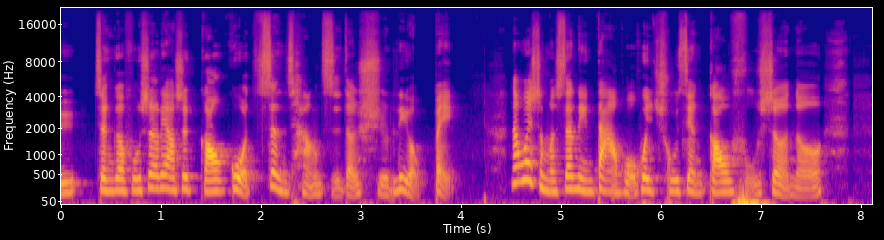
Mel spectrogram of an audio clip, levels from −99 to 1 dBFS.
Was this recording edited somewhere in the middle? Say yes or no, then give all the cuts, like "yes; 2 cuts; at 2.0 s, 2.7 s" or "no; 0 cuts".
no; 0 cuts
